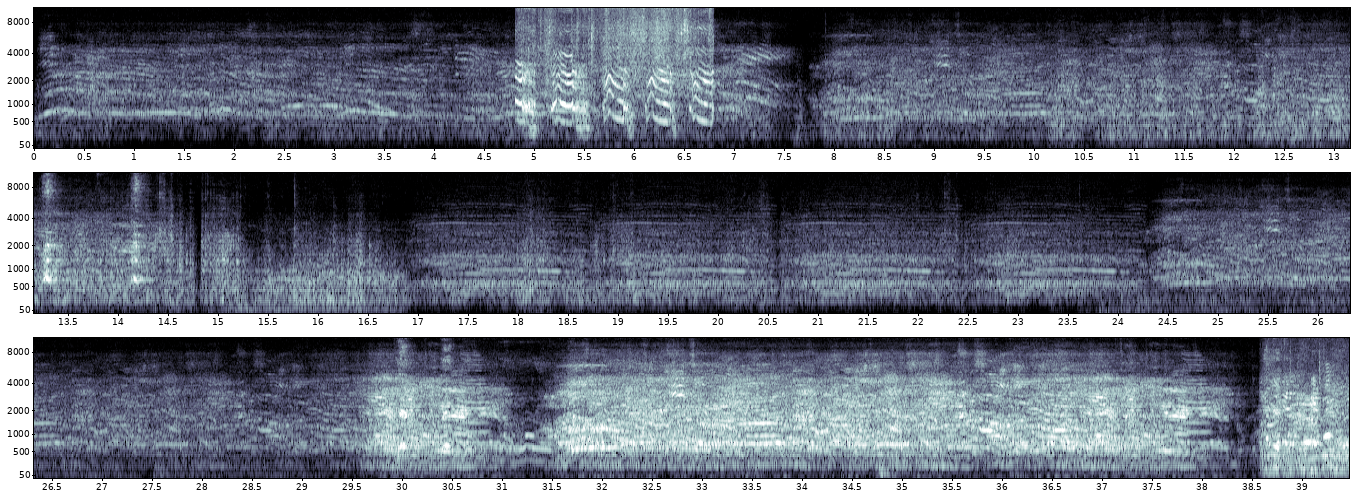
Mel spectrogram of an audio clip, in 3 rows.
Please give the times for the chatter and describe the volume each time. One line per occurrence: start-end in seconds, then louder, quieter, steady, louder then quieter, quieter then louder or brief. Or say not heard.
0.0-39.4 louder.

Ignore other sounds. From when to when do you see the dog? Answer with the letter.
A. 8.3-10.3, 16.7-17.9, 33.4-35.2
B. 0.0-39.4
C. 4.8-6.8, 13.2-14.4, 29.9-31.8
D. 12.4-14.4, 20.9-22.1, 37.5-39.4
C.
